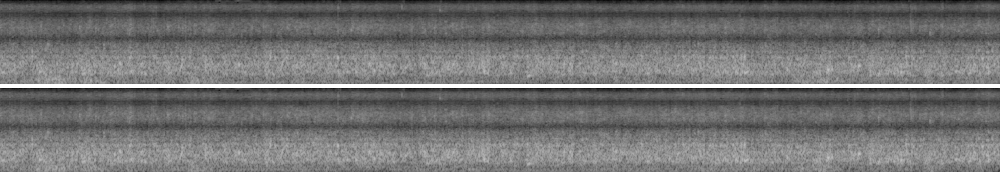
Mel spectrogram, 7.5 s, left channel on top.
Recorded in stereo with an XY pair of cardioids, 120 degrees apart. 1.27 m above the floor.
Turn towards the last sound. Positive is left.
turn(degrees=-10)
